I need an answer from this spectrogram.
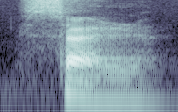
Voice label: "seul", French; Vocales orales en francés; easypronunciation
